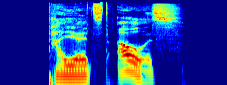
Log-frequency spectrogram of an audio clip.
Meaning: second-person singular present of austeilen
- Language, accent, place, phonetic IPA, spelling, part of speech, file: German, Germany, Berlin, [ˌtaɪ̯lst ˈaʊ̯s], teilst aus, verb, De-teilst aus.ogg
